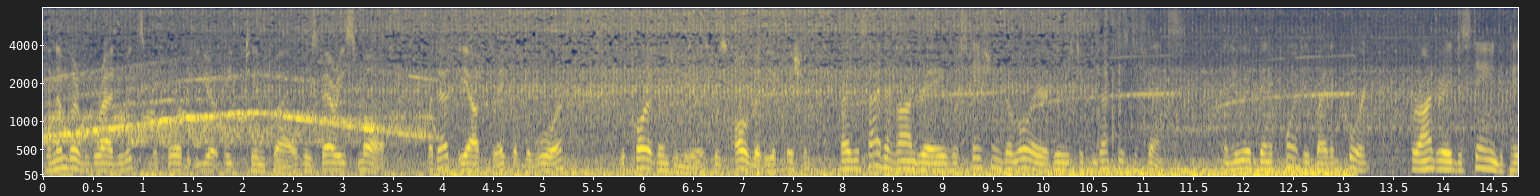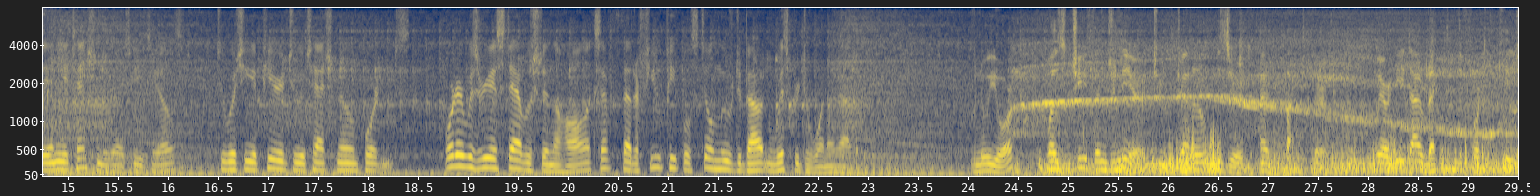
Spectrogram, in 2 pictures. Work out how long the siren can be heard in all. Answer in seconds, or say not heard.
18 s.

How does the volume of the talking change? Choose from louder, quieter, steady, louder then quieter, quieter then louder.
steady.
